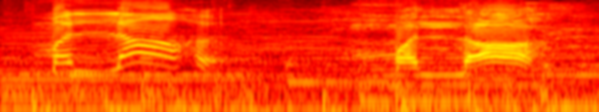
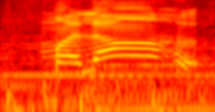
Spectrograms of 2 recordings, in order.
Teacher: मल्लाह बोलने में ल का उच्चारण 2 बार होता है, एक बार कम और एक बार ज्यादा। इसी कारण मल्लाह शब्द में आधा ल और पूरा ल का प्रयोग किया जाता है।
